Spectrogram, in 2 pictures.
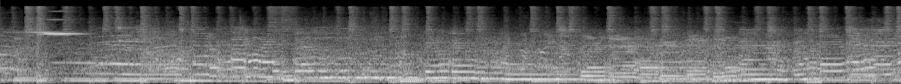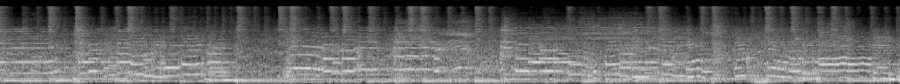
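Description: Live band playing an instrumental passage: a guitar plays a busy melodic line over bass and drums with steady cymbals.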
